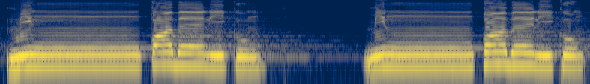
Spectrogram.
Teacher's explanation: Nun sukun bertemu dengan huruf qaf, maka dibaca dengung dan disamarkan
